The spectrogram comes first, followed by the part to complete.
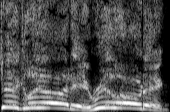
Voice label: inform reloading, US

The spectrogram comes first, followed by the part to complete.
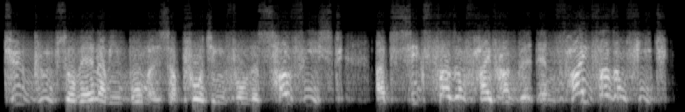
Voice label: dialogs turkish; War Thunder

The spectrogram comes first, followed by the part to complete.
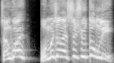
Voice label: Speech Defective Modules Engine Damaged, ZH TW; World Of Warships

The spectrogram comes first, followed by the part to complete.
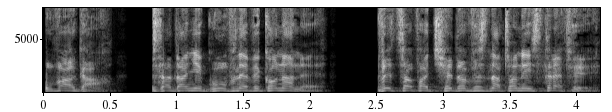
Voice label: MAIN TASK PROGRESSED, Languages PL; PVE

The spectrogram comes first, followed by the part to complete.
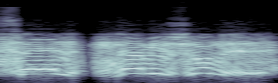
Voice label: near waypoint mood med, speech pol; War Thunder

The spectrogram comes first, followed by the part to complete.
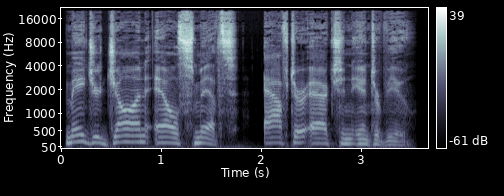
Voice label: debriefing, english; guadalcanal; War Thunder

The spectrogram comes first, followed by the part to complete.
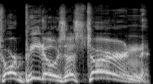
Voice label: Pirate Speech Alarms Torpedo Back; World Of Warships

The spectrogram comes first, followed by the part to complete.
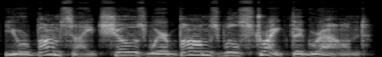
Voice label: tutorial assault bombing, english; War Thunder

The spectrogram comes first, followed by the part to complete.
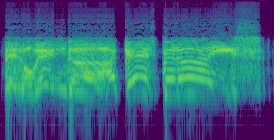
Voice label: attack position, mood med, speech; War Thunder

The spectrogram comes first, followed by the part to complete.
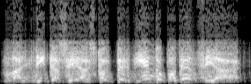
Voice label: damaged engine, mood low, speech; War Thunder

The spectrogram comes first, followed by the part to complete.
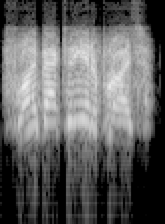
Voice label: evac, dialogs hungarian; midway us; War Thunder

